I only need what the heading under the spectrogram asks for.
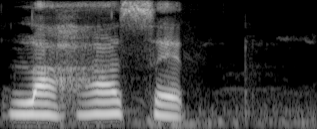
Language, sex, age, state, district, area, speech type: Santali, female, 18-30, West Bengal, Bankura, rural, read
